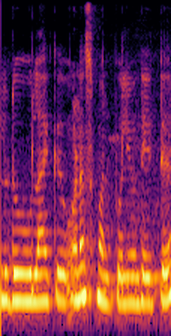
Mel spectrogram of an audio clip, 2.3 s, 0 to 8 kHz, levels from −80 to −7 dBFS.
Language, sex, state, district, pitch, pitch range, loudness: Tulu, female, Karnataka, Dakshina Kannada, 210 Hz, 200-220 Hz, -13 LUFS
